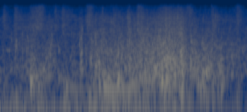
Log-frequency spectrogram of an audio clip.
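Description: Background music with low held notes, and a rush of water splashing that swells through the second half as a swimmer drops back into a pool.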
